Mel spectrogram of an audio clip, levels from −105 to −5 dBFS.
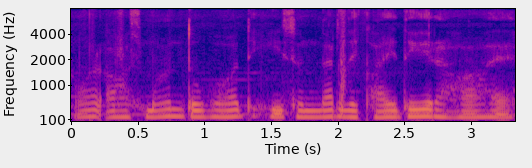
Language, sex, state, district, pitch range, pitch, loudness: Hindi, female, Chhattisgarh, Balrampur, 165-175 Hz, 170 Hz, -46 LUFS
